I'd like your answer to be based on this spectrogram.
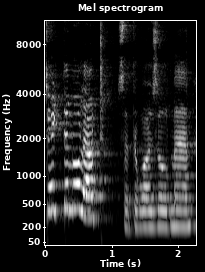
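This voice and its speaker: Using a put-on character voice, a woman talks at a moderate pace and a medium pitch. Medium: read story.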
